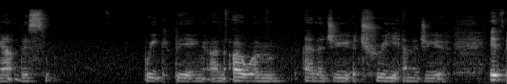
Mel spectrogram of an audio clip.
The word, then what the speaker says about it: ogham: an ow perspective as well I'm practicing saying om rather than umum because apparently the the proper pronunciation is Owen and we do have Glenny kindred's book book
